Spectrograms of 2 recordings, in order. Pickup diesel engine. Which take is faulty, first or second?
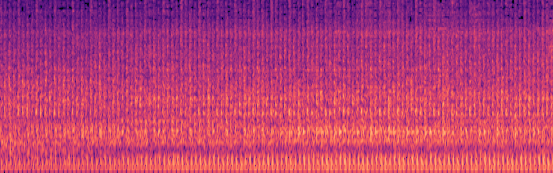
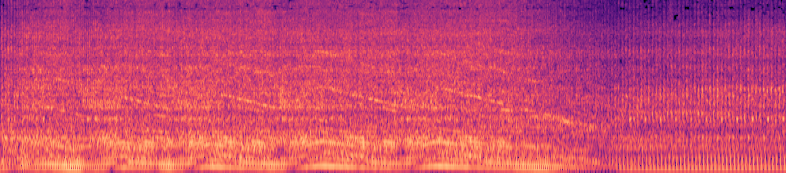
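first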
